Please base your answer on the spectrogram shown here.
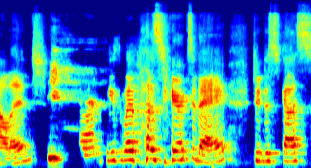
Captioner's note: laughter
